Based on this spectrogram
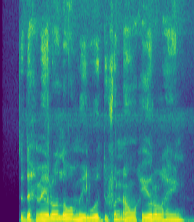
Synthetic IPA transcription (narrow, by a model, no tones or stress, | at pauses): sɐd̪ɛħmɛːlɔːd̪lɐβɐmɛjlwaːd̪ʊfɐnʔa̰ːnwɑħjɐɾɔlɐɦɛjn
